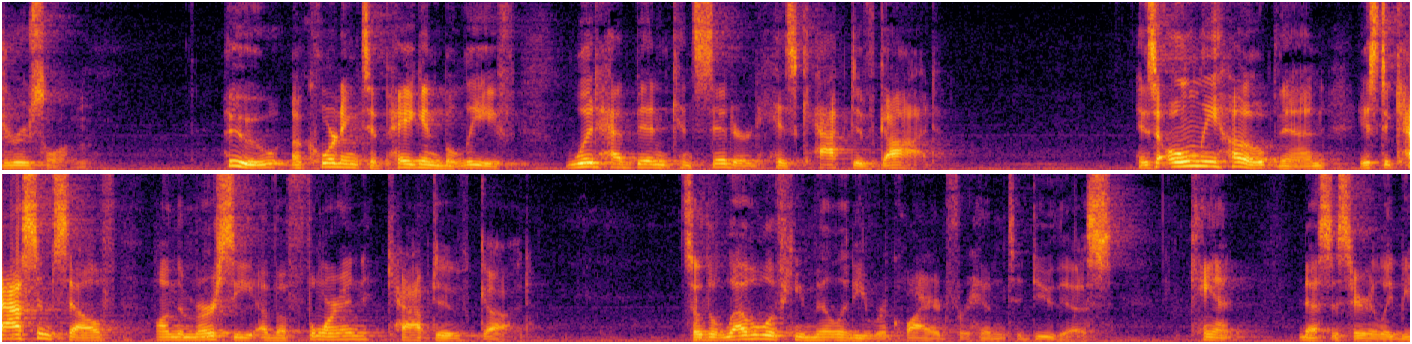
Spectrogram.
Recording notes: preached at Christ Our Savior Baptist Church on Sunday, May 7, 2023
